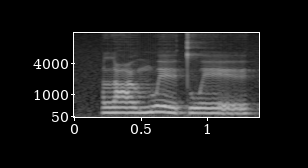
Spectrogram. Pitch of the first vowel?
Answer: high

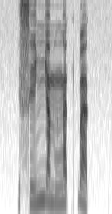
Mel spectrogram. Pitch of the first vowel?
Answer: rising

